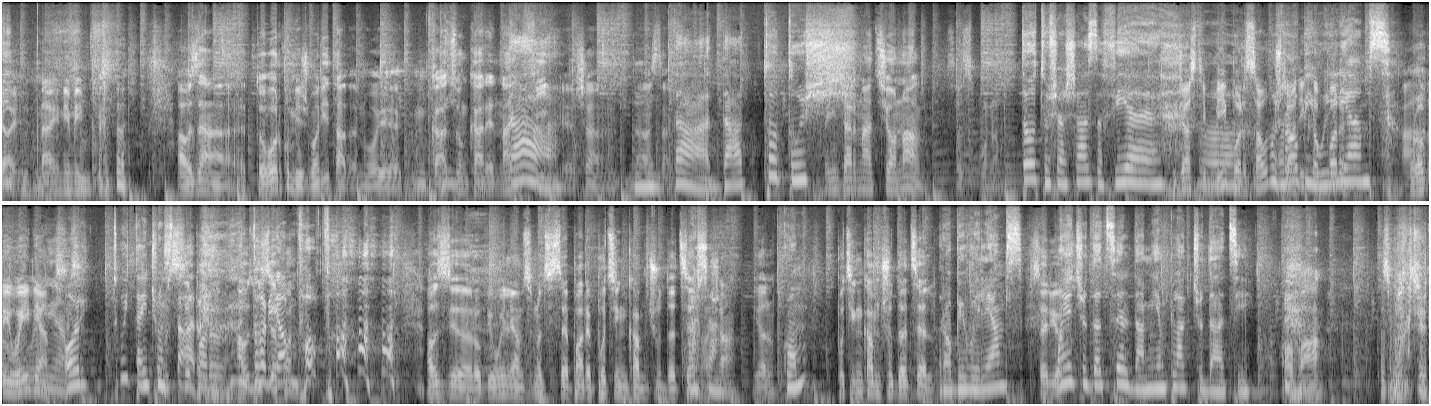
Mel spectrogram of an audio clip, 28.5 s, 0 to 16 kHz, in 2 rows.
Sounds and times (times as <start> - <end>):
Speech: 0.0 - 1.2, 1.8 - 7.1, 8.2 - 10.0, 11.8 - 17.5, 18.5 - 24.1, 27.1 - 28.5
Music: 0.0 - 28.5.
